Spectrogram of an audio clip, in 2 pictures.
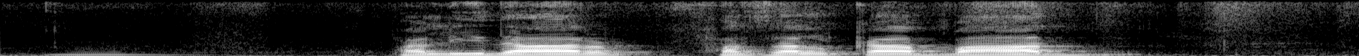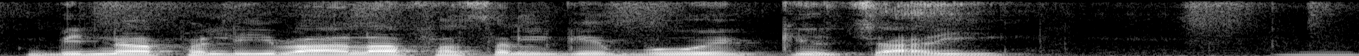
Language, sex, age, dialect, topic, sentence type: Bhojpuri, male, 41-45, Northern, agriculture, statement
